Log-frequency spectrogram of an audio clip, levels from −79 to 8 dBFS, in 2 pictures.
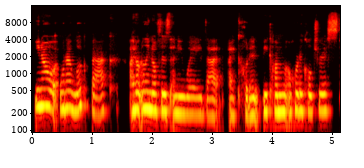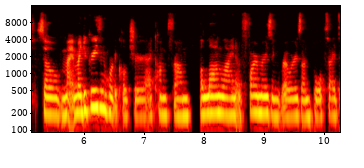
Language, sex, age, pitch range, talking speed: English, female, 20-39, 185-220 Hz, 230 wpm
